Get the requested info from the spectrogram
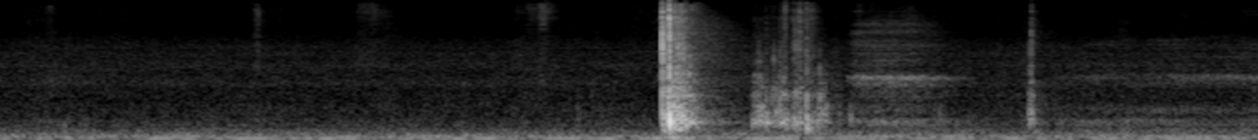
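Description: Quiet handling of a rock in the hand, broken a little past halfway by one sharp click, followed by a brief softer sound and, later, a faint tap.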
